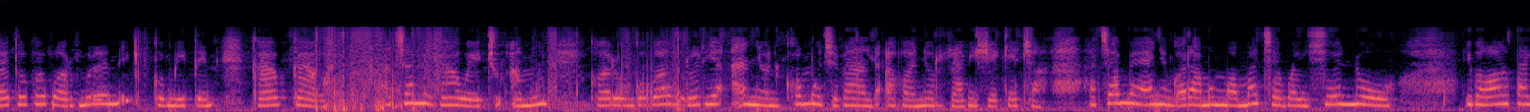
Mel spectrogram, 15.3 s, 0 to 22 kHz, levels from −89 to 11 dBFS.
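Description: From start to finish the speech sounds grainy and rough, with a noisy, hissing texture where clean tone should be, and nothing is heard above about 8.2 kHz, leaving the top dull and narrow. This is likely Opus compression at a very low rate, consistent with around 12 kbps in its music-oriented CELT mode. Short of bits, the encoder keeps each band's energy but fills its detail with noise or copied lower bands, which produces that gritty character, and it narrows the bandwidth to wideband.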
